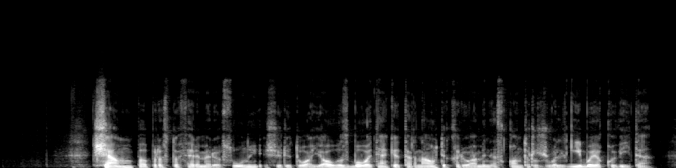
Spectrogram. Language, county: Lithuanian, Vilnius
